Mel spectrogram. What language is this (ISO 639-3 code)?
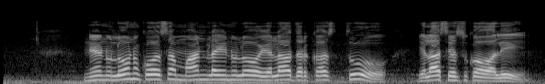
tel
